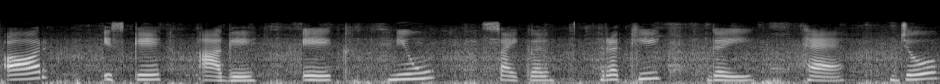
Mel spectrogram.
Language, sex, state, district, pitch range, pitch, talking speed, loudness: Hindi, female, Chandigarh, Chandigarh, 190-230 Hz, 205 Hz, 65 wpm, -17 LUFS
